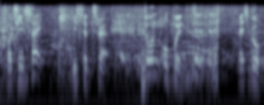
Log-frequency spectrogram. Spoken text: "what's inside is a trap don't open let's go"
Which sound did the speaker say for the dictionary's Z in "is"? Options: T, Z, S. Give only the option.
S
